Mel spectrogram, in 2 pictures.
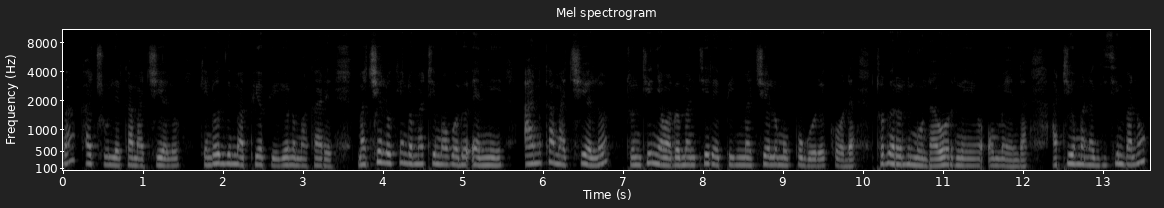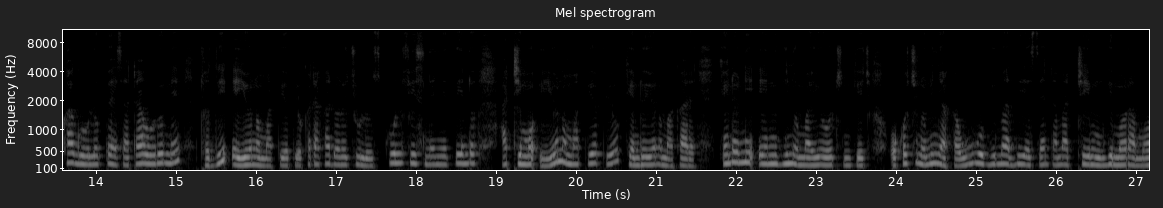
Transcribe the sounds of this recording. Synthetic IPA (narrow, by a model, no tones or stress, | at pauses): bakʰat͡ʃulekamat͡ʃɪelo | kendod̪imapɪɔpjojonɔmakaɾɛmat͡ʃelokendomatɪmɔɡɔdoʔɛnːɪankamat͡ʃɪelotontjeɲawadwamantjeɾepiɲmat͡ʃelomopoɡoɾekʰɔdatɔdwaɾonimondaoɾnɛɔʔɔmɛndaatɪomanaɡisimbanɔkaɡolopɛsataoɾonetʰɔd̪ɪʔejonɔmapɪɔpɪɔkatakadwaɾet͡ʃuloskulfisnɛɲɪt̪ɪndɔatɪmɔʔejonɔmapɪɔpɪɔkendoejonɔmakaɾɛkendonɪʔenɡinomajotniket͡ʃo̰kot͡ʃononiɲakauoɡimad̪ɪɛsɛntamatɪmɡɪmɔɾamɔ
